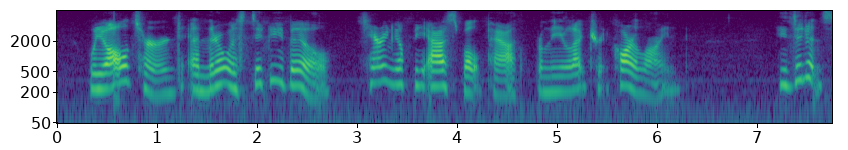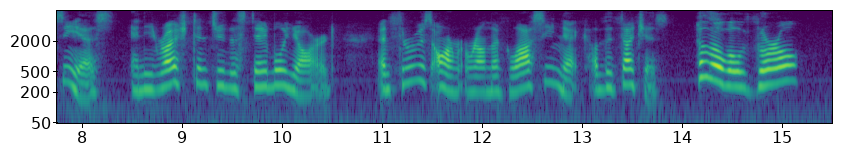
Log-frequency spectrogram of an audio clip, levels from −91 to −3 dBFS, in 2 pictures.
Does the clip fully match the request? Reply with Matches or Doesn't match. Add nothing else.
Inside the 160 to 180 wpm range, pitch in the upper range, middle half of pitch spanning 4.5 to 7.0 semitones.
Matches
